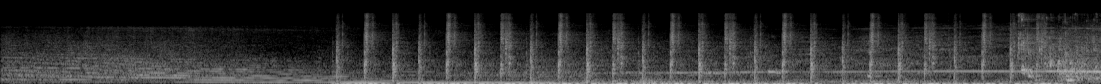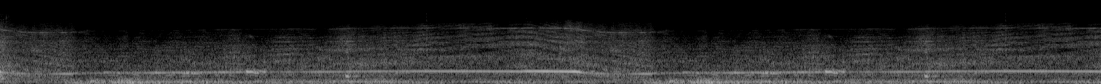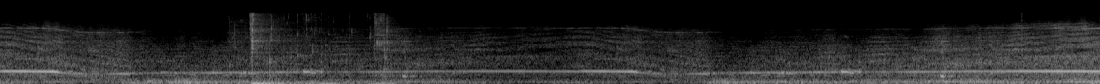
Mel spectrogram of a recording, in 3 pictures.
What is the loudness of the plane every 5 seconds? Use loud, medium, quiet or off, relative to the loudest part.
medium, medium, loud, loud, loud, medium, loud.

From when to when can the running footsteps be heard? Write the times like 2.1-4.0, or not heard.
3.3-10.7.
